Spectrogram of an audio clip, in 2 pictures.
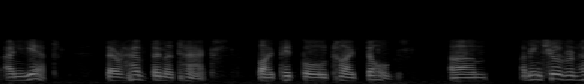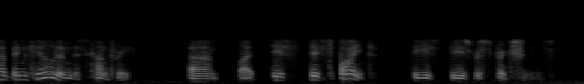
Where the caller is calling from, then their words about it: London, United Kingdom; I'm actually based in London. I'm calling you from London at the moment.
